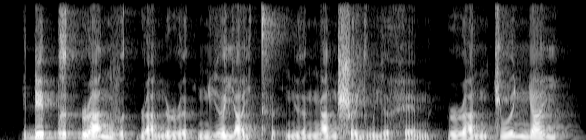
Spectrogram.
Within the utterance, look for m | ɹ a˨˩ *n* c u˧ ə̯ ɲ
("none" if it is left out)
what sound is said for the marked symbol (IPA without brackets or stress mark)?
n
